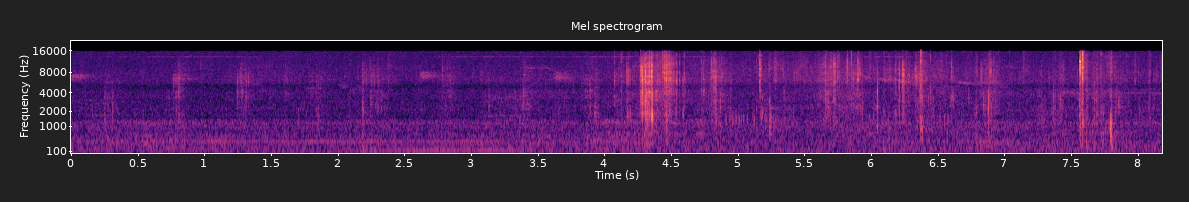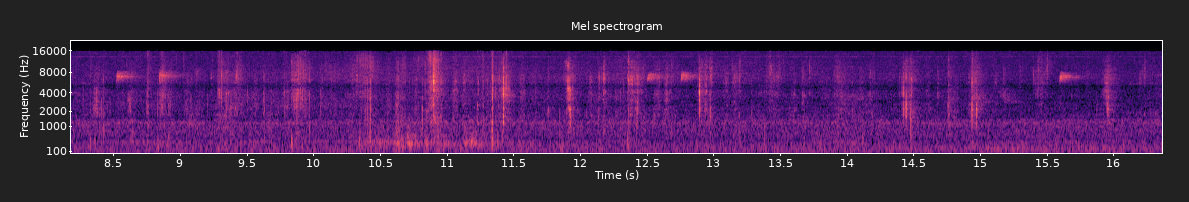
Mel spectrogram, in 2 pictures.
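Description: Footsteps on a gritty dirt path littered with dry leaves: irregular crunches and clicks under a steady low background. A few sharper, louder crunches come about four and a half and seven and a half seconds in, and a busier patch around ten to eleven seconds.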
